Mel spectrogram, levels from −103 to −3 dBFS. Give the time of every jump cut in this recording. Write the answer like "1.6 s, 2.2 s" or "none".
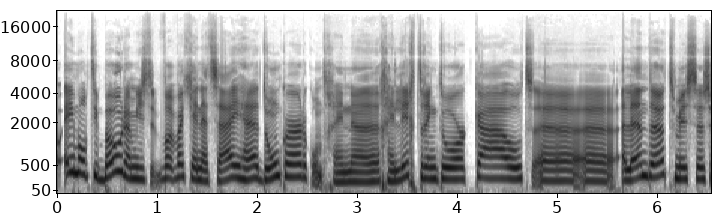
none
